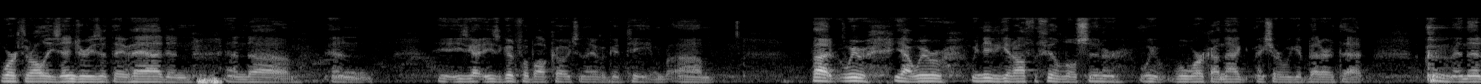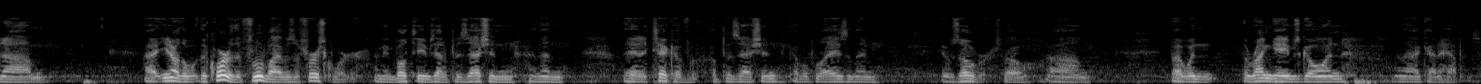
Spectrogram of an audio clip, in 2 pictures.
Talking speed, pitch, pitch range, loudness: 215 wpm, 130 Hz, 120-135 Hz, -27 LUFS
